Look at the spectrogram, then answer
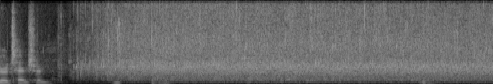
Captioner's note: applause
